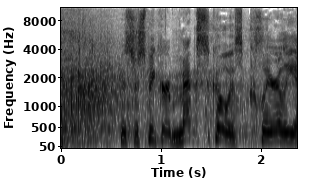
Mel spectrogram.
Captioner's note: some Applause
